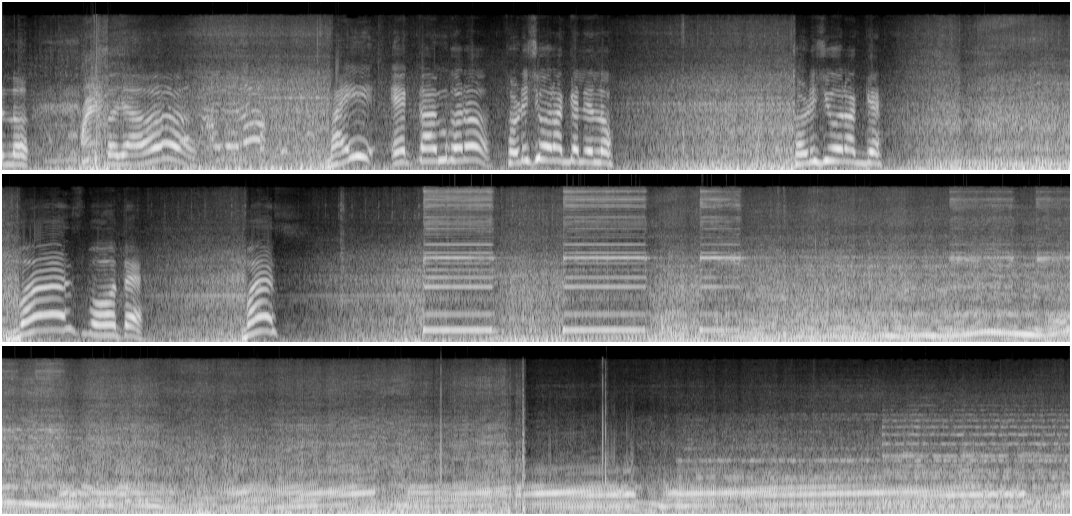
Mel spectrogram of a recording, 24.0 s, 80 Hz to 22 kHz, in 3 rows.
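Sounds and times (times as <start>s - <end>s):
motorcycle engine revving: 6.7s - 8.2s, 10.7s - 24.0s
horn toots: 11.1s - 17.2s, 21.5s - 24.0s.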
